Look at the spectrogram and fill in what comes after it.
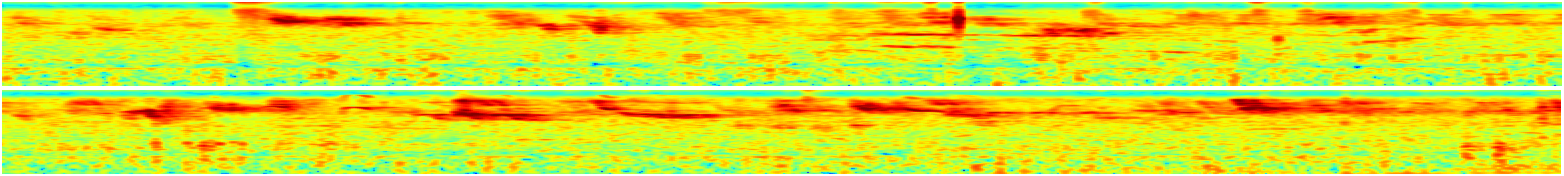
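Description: Small birds chirping, many short high calls repeating throughout, with one sharp click about five seconds in.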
